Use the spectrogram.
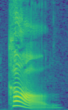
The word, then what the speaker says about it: calm: Calm, silent L.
